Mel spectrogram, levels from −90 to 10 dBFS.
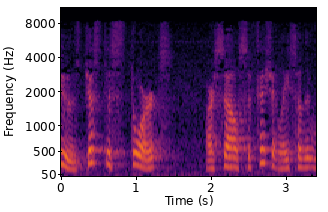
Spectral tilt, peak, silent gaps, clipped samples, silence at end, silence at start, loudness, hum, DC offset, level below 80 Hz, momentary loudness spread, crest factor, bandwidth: -6.5 dB/octave; -12 dBFS; none; under 0.1%; 0 s; 0 s; -30 LUFS; none; under 0.1%; -64 dBFS; 10 LU; 18 dB; 8.6 kHz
